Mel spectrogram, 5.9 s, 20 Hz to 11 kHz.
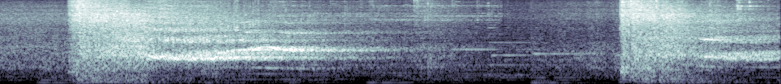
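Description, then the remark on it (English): A loud impact bursts in, followed by a long screeching skid that slowly fades, then a second sharp crash near the end, from crash test footage of a Volvo XC40 with crunching metal and sliding tires. “Would you like to sit in this type of car to go through this?”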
